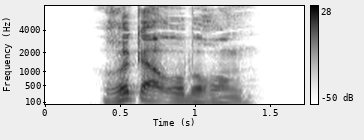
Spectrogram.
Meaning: reconquest, recapture
- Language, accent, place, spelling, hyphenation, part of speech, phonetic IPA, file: German, Germany, Berlin, Rückeroberung, Rück‧er‧obe‧rung, noun, [ˈʁʏkɛɐ̯ˌʔoːbəʁʊŋ], De-Rückeroberung.ogg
